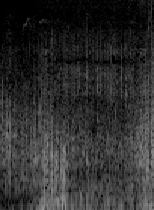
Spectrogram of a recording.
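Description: Tyres of a Van Nicholas Rowtag gravel bike rolling at speed on a dirt and gravel forest track. The sound is a steady, fairly quiet rushing with fine ticks of grit under the tread.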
